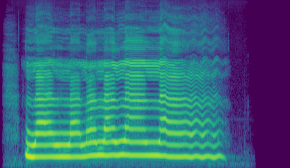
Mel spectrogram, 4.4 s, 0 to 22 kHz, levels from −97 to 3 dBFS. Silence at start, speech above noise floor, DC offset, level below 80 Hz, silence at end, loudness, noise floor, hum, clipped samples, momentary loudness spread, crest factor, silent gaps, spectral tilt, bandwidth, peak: 0.4 s; 27 dB; under 0.1%; -64 dBFS; 0.95 s; -12 LUFS; -38 dBFS; none; under 0.1%; 9 LU; 14 dB; none; -2 dB/octave; 17 kHz; 0 dBFS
